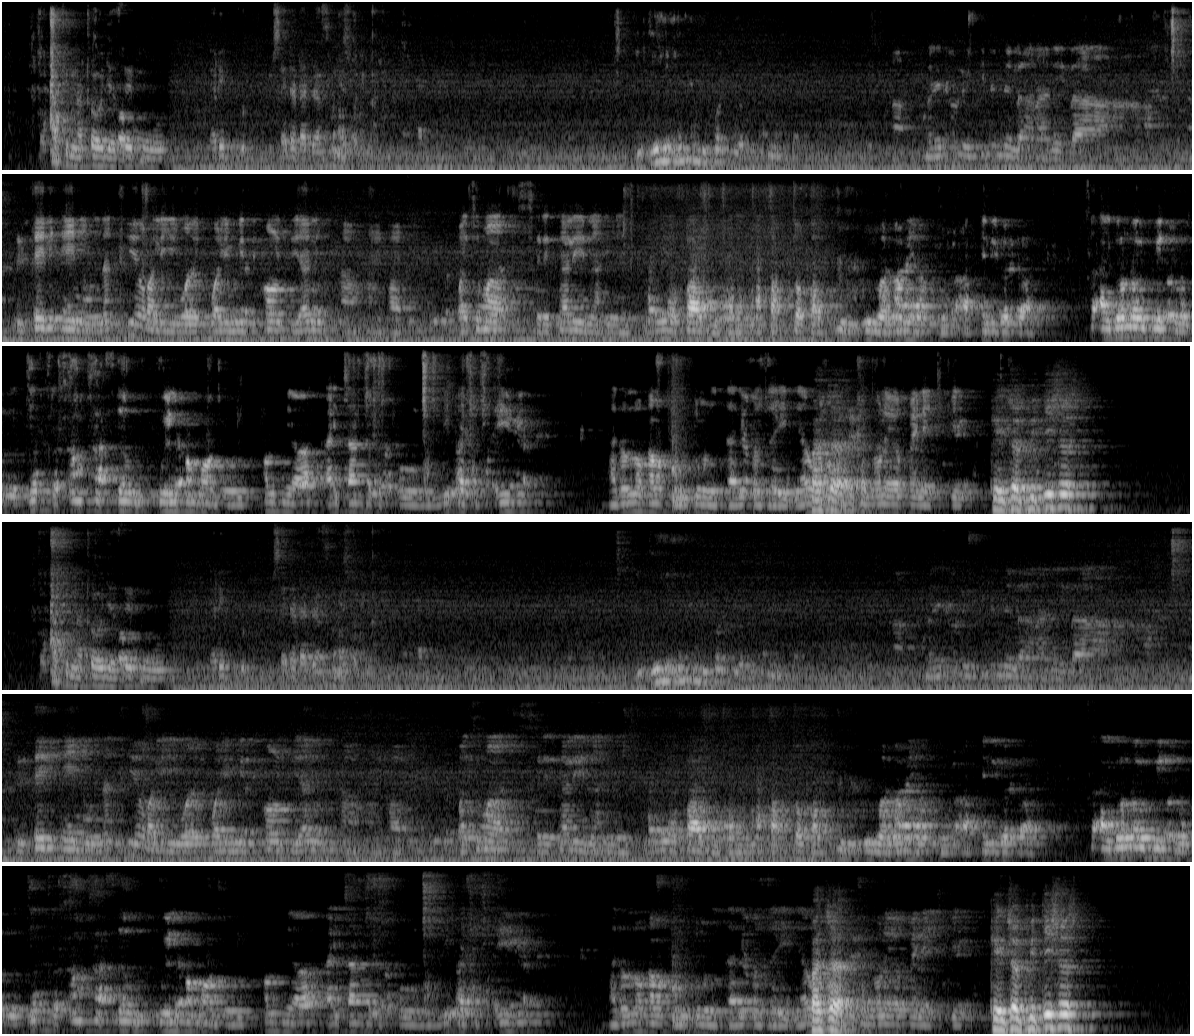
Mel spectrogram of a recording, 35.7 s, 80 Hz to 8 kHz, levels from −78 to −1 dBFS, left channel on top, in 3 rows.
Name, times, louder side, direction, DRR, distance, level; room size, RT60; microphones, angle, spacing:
voice 1, 0.4-1.7 2.1-3.8 4.2-4.3 10.0-10.2, left 2 dB, 25° left, 6 dB, 0.4 m, -37 dB
sound 1, 1.6-20.2, left 1 dB, 5° right, 1.4 m, -43 dB
voice 2, 6.3-8.0 8.9-15.9 16.2-22.2 22.8-29.1 29.9-33.5, left 3 dB, 70° left, 7 dB, 0.5 m, -33 dB
voice 3, 31.9-32.3 33.7-34.5, right 4 dB, 45° right, 5 dB, 0.3 m, -23 dB
9.9 x 3.8 x 3.1 m, 0.95 s
head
